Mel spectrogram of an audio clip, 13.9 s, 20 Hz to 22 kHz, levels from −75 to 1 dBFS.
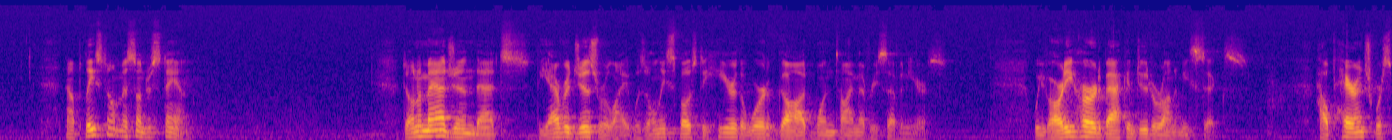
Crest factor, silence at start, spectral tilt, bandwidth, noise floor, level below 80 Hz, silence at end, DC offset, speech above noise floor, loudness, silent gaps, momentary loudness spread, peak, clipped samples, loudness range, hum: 22 dB; 0.45 s; -5 dB/octave; 19 kHz; -48 dBFS; -54 dBFS; 0 s; under 0.1%; 28 dB; -20 LUFS; none; 17 LU; 0 dBFS; under 0.1%; 6 LU; none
